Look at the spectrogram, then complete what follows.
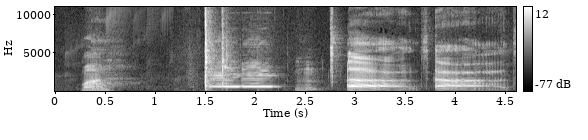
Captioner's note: buzzer beeps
